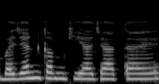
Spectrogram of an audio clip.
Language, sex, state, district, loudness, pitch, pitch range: Hindi, female, Bihar, Araria, -26 LUFS, 255 Hz, 250-265 Hz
